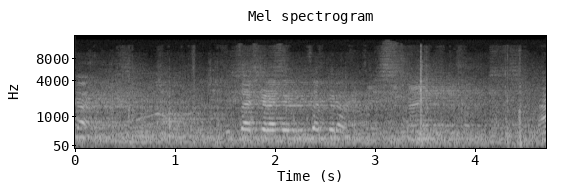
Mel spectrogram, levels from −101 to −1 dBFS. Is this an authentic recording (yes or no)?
yes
